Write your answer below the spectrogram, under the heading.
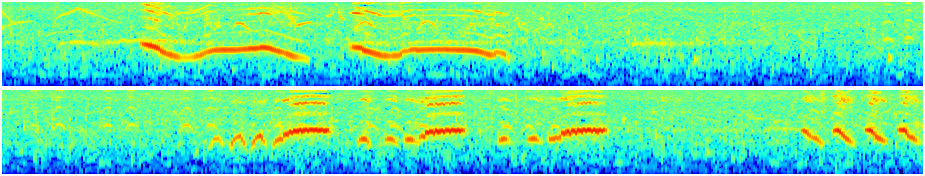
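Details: Masked laughingthrush singing as a lure for other birds: two loud wavering whistles, a quiet gap, then a series of rising upslurred whistles and a quick closing run of short notes.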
